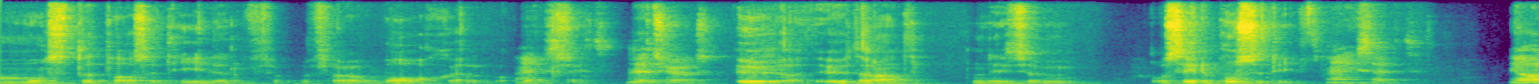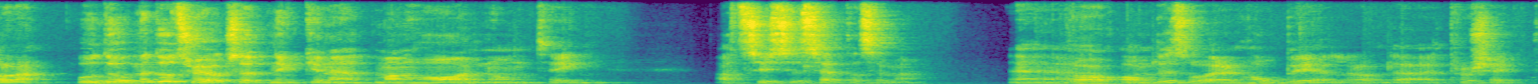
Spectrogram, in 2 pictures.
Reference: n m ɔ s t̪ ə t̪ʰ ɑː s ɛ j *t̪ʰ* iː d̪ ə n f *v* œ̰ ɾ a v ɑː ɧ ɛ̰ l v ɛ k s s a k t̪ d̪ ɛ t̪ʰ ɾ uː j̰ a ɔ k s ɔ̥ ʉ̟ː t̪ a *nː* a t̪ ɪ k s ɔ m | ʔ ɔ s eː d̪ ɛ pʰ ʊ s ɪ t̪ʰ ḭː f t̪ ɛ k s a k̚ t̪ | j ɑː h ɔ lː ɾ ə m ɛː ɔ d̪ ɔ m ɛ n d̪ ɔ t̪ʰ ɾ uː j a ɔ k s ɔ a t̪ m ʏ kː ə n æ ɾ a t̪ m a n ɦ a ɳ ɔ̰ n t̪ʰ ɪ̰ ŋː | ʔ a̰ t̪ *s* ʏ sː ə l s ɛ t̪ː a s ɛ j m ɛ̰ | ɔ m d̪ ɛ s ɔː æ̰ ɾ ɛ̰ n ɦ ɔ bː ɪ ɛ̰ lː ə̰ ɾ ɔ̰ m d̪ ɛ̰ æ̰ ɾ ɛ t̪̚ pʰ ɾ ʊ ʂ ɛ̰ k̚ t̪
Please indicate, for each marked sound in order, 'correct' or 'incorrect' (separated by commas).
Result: correct, incorrect, incorrect, correct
